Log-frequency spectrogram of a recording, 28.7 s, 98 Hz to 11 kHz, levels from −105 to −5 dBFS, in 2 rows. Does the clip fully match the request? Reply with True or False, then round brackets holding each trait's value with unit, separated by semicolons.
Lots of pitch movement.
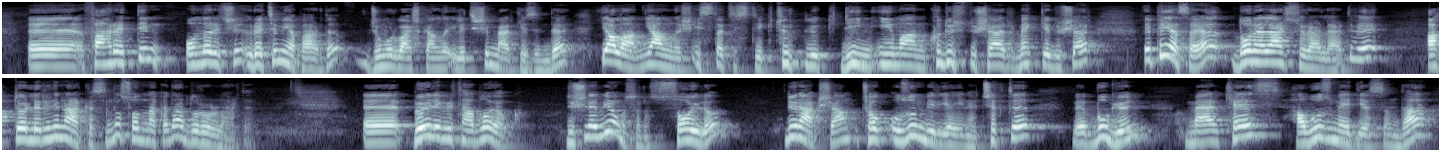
True (6.4 semitones)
